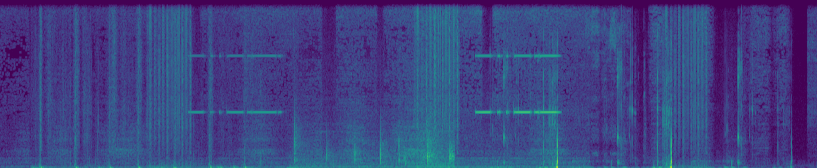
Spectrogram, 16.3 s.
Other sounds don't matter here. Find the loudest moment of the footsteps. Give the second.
9 s.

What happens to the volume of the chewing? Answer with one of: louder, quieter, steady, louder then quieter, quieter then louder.
louder then quieter.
